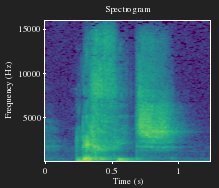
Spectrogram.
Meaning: recumbent bicycle
- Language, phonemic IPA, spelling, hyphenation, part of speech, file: Dutch, /ˈlɪx.fits/, ligfiets, lig‧fiets, noun, Nl-ligfiets.ogg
